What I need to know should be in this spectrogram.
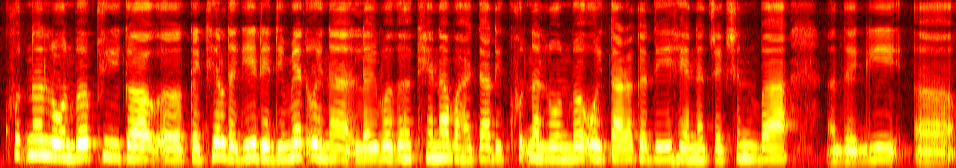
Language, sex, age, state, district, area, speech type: Manipuri, female, 30-45, Manipur, Imphal West, urban, spontaneous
